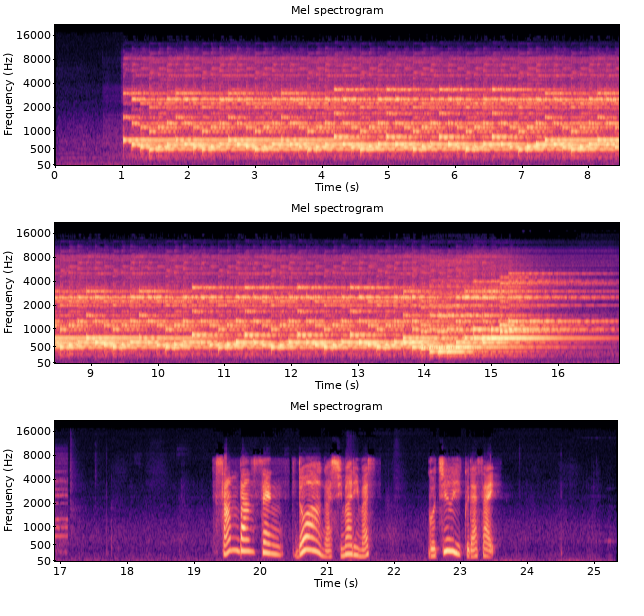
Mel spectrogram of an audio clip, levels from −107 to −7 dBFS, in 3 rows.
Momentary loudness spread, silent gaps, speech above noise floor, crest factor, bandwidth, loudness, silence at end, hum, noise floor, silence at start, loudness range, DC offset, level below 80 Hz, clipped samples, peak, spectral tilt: 11 LU; none; 41 dB; 16 dB; 10.5 kHz; -15 LUFS; 1.85 s; none; -63 dBFS; 1 s; 12 LU; under 0.1%; -68 dBFS; under 0.1%; 0 dBFS; -1.5 dB/octave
